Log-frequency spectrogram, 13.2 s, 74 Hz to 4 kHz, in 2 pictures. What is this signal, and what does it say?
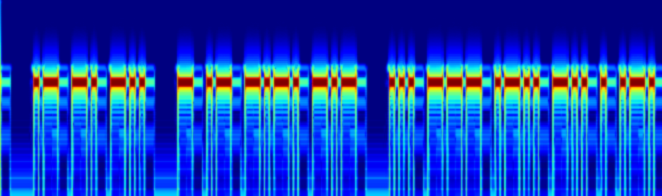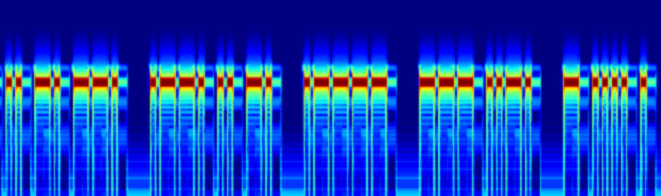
Morse code, heard as a keyed tone, about 25 wpm, 750 Hz. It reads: AND TACK SOLDERING PIN 1 OF THE
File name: Archive / 25 WPM / 25WPM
